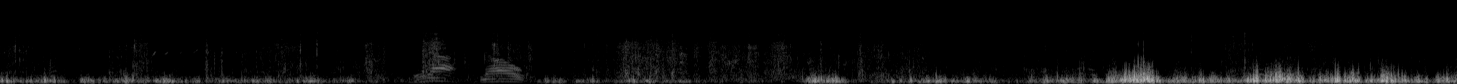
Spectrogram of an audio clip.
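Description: Dry cornstalks and brush rustling and crunching as people and a dog push through them, with wind on the microphone, heaviest in the last few seconds. About four seconds in, a man's voice gives two short calls.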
